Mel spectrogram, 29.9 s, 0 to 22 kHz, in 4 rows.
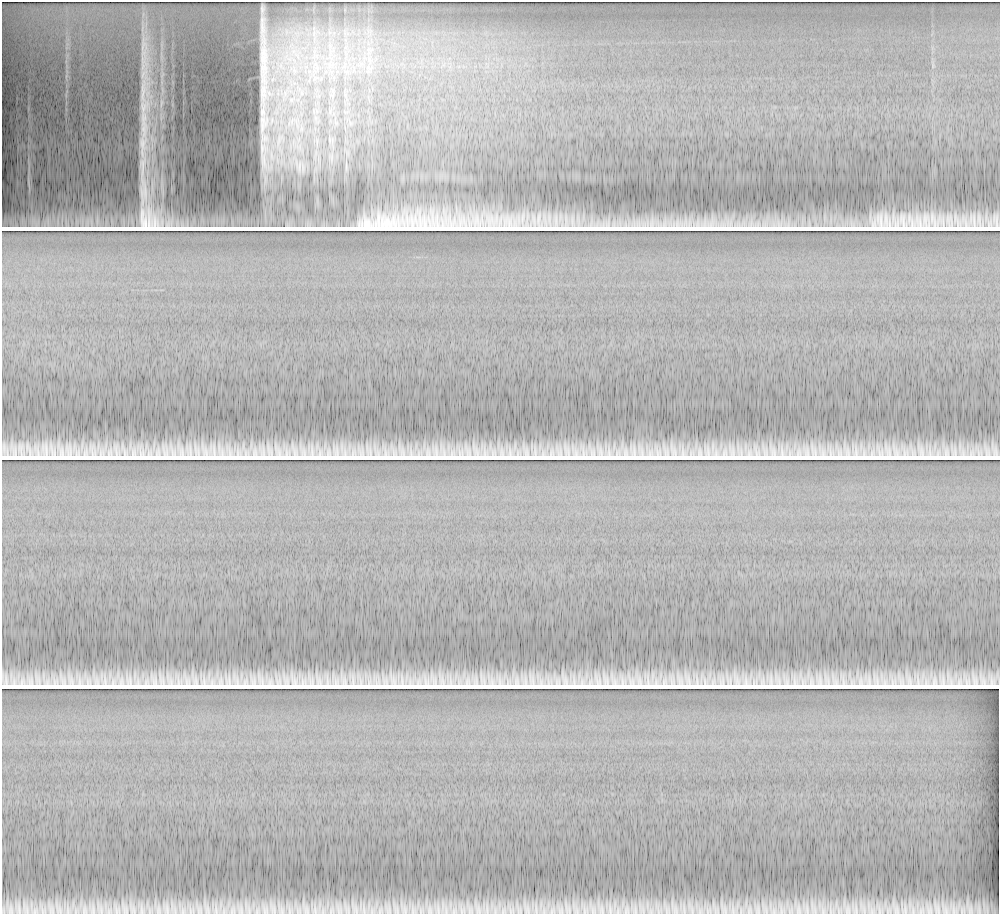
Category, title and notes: Sound effects > Vehicles
Van Engine Start then Idle
Door close, engine start, then idle of 2018 Ford Transit 11 Passenger Van (US). Recorded with Zoom H1e using onboard mics sitting on short tripod near the vehicle.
